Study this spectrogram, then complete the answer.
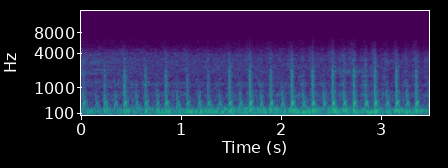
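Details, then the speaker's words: Maruti Suzuki Alto steering rack knock, heard from underneath when the wheel is rocked and over potholes: quick dry clicks about seven a second from a loose steering rack damper; fix is checking and tightening the three 12 mm damper bolts. "Play ചെയ്യുമ്പോൾ കിടക്കിടക്കെന്നുള്ള ആ ഒരു sound കേൾക്കുന്നുണ്ട്."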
